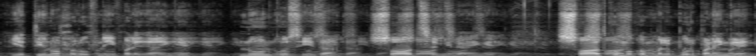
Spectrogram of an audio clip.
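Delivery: ordinary talk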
